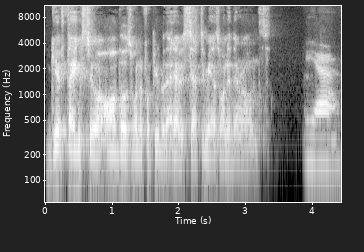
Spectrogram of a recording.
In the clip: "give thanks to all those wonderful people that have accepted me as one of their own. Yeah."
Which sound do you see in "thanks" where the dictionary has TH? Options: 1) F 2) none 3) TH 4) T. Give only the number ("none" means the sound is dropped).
3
